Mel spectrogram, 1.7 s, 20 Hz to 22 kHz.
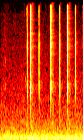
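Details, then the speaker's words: Honda Odyssey with P0740 code and TCS light, hard 1st-2nd shifting: shift solenoid bench-tested on a small 12 V battery gives light, sharp ticks in quick pairs with little body; plunger isn't pulling in fully, even less than the previous one, so the solenoid is weak. "And that one sounds like it's even less fully engaging."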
